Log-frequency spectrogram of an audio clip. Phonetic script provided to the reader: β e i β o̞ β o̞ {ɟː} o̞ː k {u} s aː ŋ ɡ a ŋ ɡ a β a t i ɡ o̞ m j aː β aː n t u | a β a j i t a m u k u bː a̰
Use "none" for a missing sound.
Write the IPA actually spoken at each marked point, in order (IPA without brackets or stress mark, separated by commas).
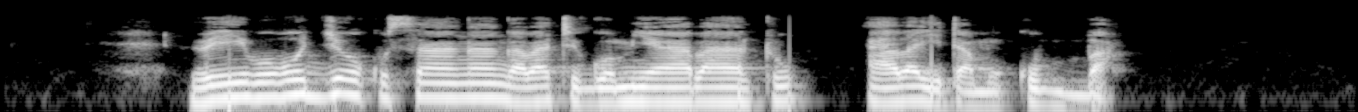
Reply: ɟː, u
